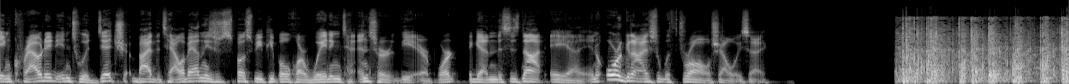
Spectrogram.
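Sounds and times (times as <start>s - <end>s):
speech: 0.0s - 7.8s
gunfire outside an airport: 9.0s - 10.6s.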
